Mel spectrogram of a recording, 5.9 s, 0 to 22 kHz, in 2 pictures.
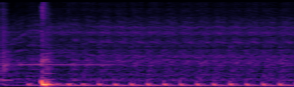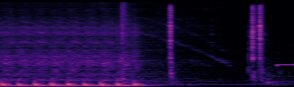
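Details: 2004 Dodge Neon SRT4 after new crank/cam and knock sensor, coil pack, plugs, wires: steady cranking at four to five pulses a second with one early backfire pop, no start; spark weakens, owner suspects bad ECM.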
